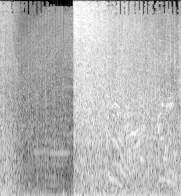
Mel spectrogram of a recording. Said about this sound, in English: The explosion blew Garin back into the bathroom and slammed the door shut.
